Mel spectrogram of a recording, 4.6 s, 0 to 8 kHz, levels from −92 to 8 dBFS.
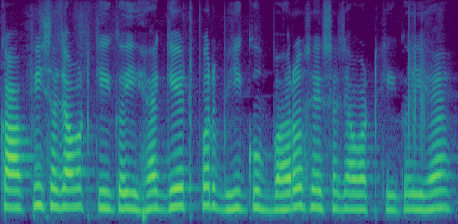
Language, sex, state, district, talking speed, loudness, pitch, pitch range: Hindi, male, Uttar Pradesh, Shamli, 180 wpm, -18 LUFS, 220 Hz, 205-235 Hz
